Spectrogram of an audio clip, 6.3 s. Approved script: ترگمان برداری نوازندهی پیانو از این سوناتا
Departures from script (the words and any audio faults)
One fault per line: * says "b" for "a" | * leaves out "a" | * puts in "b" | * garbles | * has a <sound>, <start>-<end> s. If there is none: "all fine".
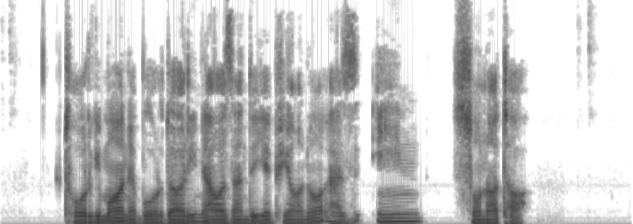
all fine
